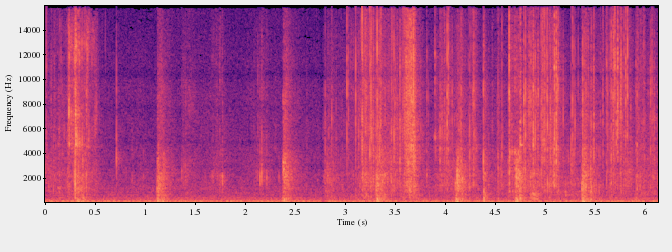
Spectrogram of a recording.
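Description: A small clear plastic bag of craft supplies crinkling as it is handled, with scattered light clicks and taps; the crinkling grows denser about halfway through.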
